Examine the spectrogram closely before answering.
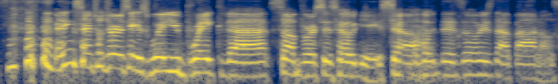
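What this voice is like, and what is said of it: East Coast American accent. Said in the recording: “as you can probably tell from my accent. I was originally from the East Coast”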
